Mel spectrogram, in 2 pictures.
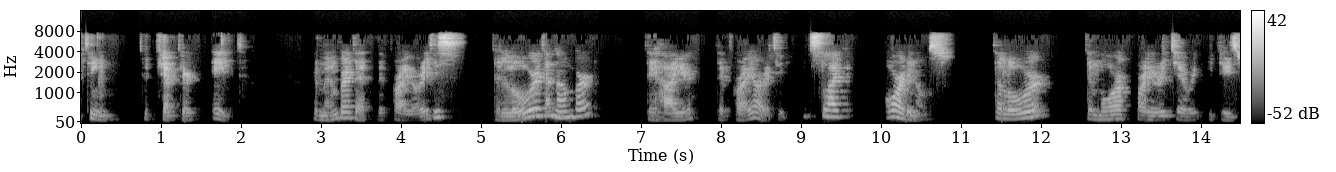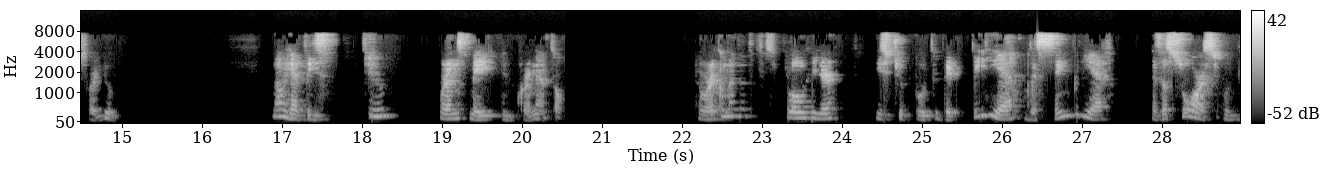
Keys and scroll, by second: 0.1 alt+shift+x.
